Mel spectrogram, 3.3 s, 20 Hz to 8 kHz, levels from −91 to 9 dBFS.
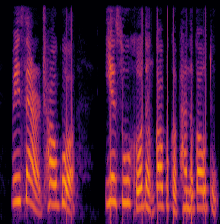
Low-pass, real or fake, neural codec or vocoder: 7.2 kHz; fake; vocoder, 44.1 kHz, 128 mel bands every 256 samples, BigVGAN v2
